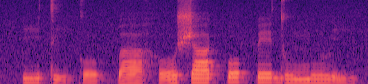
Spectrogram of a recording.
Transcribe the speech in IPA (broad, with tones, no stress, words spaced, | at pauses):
i˧ti˨ko˨ ɡ͡ba˨ho˨˦ʃa˦ k͡po˦k͡pe˦du˧ mu˧ li˧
